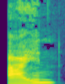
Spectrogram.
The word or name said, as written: egen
